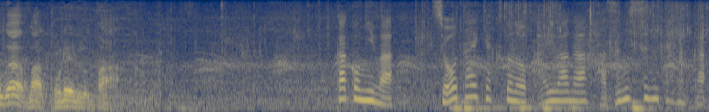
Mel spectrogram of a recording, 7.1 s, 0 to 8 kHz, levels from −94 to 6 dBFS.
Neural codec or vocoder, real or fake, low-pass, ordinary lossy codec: none; real; none; none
